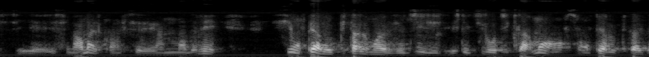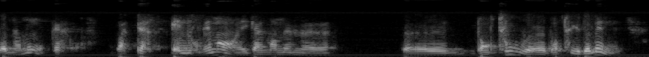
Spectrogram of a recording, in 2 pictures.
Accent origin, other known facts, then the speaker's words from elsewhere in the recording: Remiremont, Grand Est, France; born there; je suis né à Armermont également.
